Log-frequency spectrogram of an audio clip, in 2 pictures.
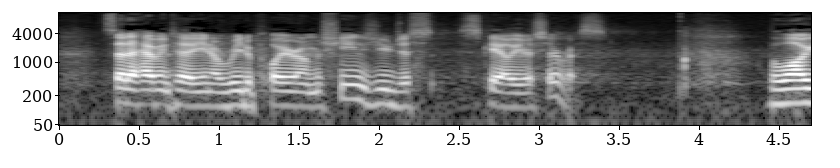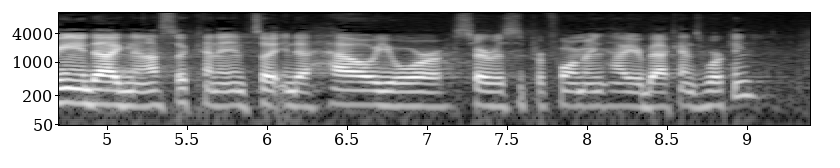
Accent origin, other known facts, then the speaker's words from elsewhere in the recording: Michigan, United States; now in Washington, United States; I grew up in Michigan. I now live in Washington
